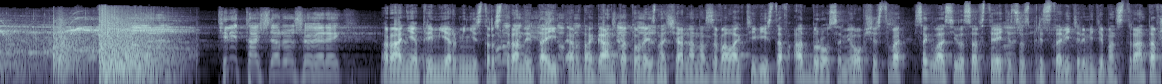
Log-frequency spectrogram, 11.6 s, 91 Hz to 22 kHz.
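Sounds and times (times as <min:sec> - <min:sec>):
firework bursts during street protest: 0:00.0 - 0:02.0
speech: 0:02.2 - 0:11.6.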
